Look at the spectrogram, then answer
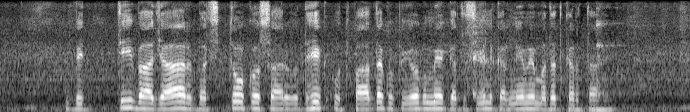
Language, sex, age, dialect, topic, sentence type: Hindi, male, 18-24, Kanauji Braj Bhasha, banking, statement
